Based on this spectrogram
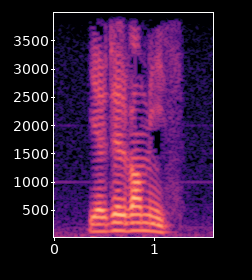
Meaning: venison (meat of a deer)
- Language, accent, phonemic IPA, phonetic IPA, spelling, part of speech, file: Armenian, Eastern Armenian, /jeʁd͡ʒeɾvɑˈmis/, [jeʁd͡ʒeɾvɑmís], եղջերվամիս, noun, Hy-եղջերվամիս.ogg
